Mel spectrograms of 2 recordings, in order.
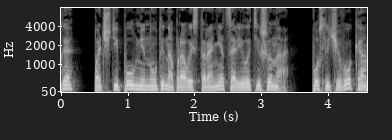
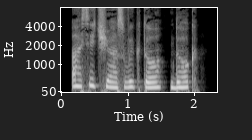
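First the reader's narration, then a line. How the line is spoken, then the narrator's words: Gentle woman asking. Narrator (Russian): мягко поинтересовалась женщина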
